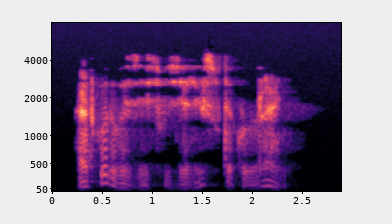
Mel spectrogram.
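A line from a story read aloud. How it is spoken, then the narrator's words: Dull, muffled. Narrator (Russian): сказала она глухо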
